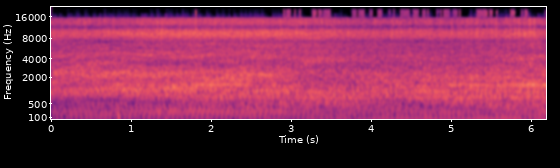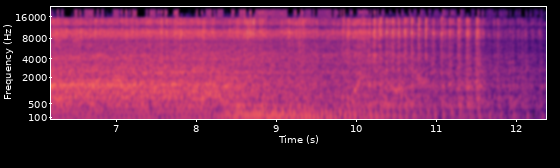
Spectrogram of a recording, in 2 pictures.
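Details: Firman tri-fuel generator running on natural gas for whole-house power; steady, even engine drone for about eight seconds, then shut off and winds down smoothly; running normally.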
